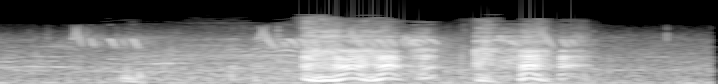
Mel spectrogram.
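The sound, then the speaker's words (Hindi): A horse whinnies loudly in two wavering, quavering bursts, preceded by a few faint, light hoof clops. No one speaks. “असली घोड़े के मानिंद इस पर सवारी कर रहा है।”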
